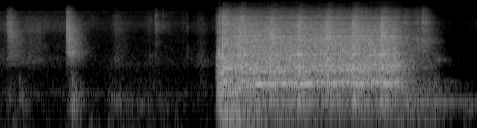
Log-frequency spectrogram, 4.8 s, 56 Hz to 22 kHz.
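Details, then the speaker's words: 1931 Ford Model A roadster, sitting since 1962, starter tested in the car for the first time: it engages with a sharp clunk, spins steadily for about two seconds and winds down evenly. The engine turns over freely; normal starter cranking. "It actually sounds alright, so should be good enough to get it running, if it will run."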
